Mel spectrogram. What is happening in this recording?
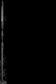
Sound effects > Objects / House appliances
OBJWrite-Blue Snowball Microphone, CU Pencil, Snap Nicholas Judy TDC
A pencil snap.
